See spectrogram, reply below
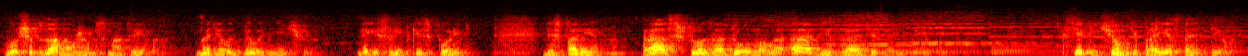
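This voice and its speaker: A male narrator tells a dramatic story for a radio play. His voice is middle-pitched and reflective, with expressive pauses and musing asides. The recording is a little muffled, with music playing beneath him.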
